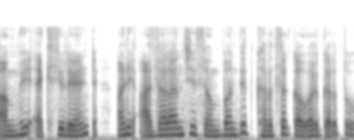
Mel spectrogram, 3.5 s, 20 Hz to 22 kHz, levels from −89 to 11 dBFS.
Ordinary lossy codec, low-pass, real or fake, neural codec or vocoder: none; 9.9 kHz; fake; autoencoder, 22.05 kHz, a latent of 192 numbers a frame, VITS, trained on many speakers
